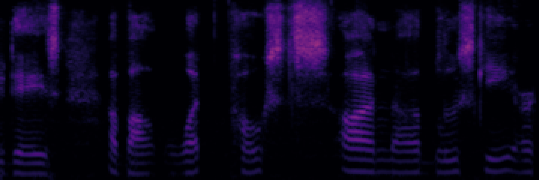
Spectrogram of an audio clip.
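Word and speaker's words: Bluesky: Ooh, I was given invite, and I am now on Blueski. nice. It's not pronounced Blue Sky. It's Blue Ski.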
